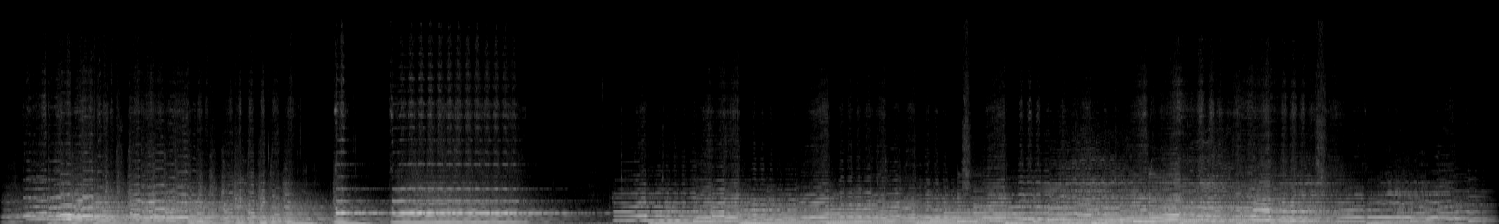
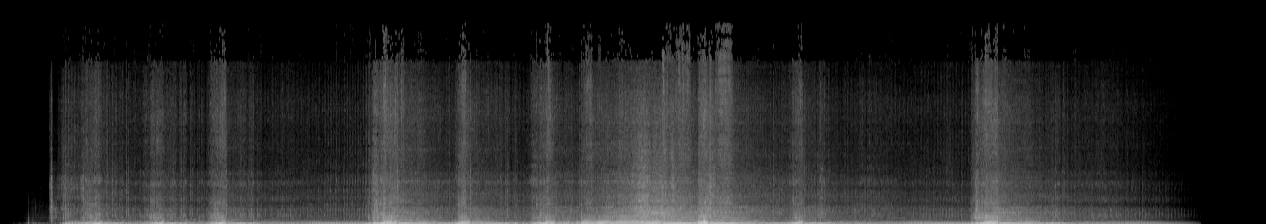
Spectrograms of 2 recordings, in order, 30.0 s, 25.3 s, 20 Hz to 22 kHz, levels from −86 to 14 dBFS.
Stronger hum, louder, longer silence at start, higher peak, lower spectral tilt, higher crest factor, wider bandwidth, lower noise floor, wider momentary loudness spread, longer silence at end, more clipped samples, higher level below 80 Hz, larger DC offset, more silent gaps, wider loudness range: neither; about the same, -22 LUFS vs -20 LUFS; second, 0.05 s vs 1 s; second, -4 dBFS vs 0 dBFS; about the same, -8 dB/octave vs -7 dB/octave; about the same, 18 dB vs 18 dB; second, 11.5 kHz vs 18.5 kHz; second, -45 dBFS vs -51 dBFS; second, 12 LU vs 17 LU; second, 0.15 s vs 1.7 s; neither; second, -30 dBFS vs -24 dBFS; neither; neither; second, 6 LU vs 10 LU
